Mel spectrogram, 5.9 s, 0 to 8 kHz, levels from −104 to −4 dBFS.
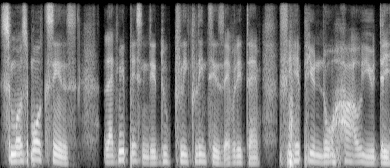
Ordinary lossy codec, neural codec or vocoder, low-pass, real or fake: none; codec, 16 kHz, 0.8 kbps, ZipCodec; 7.2 kHz; fake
